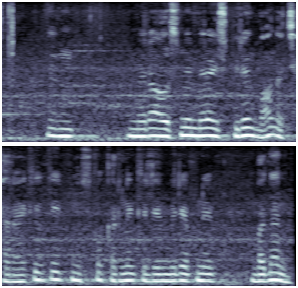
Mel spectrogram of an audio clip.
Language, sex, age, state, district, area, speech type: Urdu, male, 18-30, Delhi, South Delhi, urban, spontaneous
